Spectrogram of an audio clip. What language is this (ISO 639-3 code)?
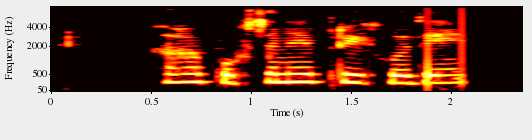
pus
